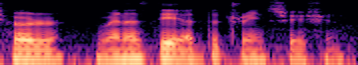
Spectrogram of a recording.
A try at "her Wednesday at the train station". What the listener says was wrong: your intonation rises at the end of the sentence, but at the end of the sentence, it should actually fall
